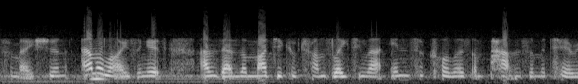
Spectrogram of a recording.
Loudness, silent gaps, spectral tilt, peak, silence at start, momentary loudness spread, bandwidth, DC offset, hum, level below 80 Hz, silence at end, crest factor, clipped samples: -19 LUFS; none; -5 dB/octave; -6 dBFS; 0 s; 8 LU; 10.5 kHz; under 0.1%; none; -56 dBFS; 0 s; 14 dB; under 0.1%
